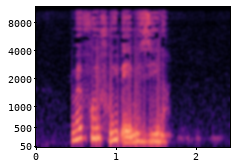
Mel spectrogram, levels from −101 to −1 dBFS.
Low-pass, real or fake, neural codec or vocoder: 10.8 kHz; fake; vocoder, 44.1 kHz, 128 mel bands every 512 samples, BigVGAN v2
